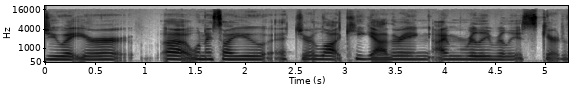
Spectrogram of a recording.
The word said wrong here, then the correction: Latke: I just have to stop you and say the way you pronounce Latka is psychotic and completely unacceptable.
